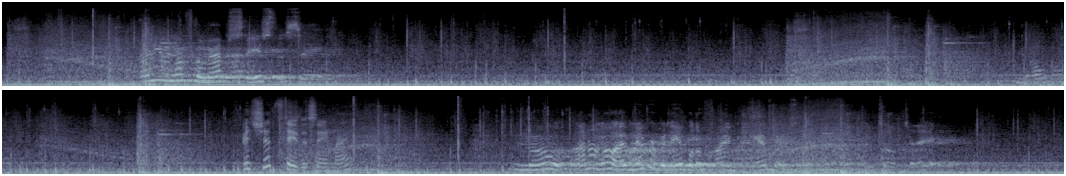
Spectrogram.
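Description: A young woman talks close to a microphone, calmly and with some animation.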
